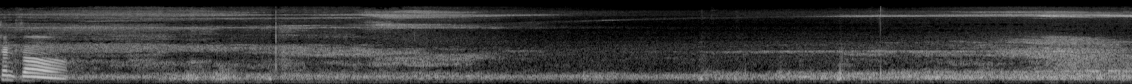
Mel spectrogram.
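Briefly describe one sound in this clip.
Train brakes or wheels squeal with a high, steady whine.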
